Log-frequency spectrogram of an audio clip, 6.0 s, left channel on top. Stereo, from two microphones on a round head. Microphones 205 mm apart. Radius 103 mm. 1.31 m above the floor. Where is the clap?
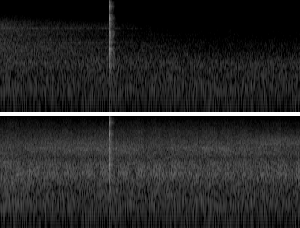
15° left (ahead or behind), 1.0 m.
